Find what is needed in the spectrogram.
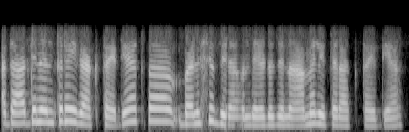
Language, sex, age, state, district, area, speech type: Kannada, female, 18-30, Karnataka, Shimoga, rural, conversation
